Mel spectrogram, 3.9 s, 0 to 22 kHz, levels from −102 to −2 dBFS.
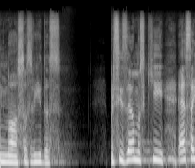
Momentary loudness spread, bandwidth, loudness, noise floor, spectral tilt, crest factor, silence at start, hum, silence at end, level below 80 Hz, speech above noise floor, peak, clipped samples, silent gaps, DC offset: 9 LU; 16 kHz; -19 LUFS; -72 dBFS; -5.5 dB/octave; 16 dB; 0 s; none; 0 s; -70 dBFS; 54 dB; -2 dBFS; under 0.1%; none; under 0.1%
